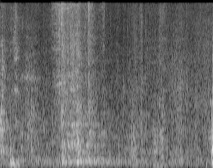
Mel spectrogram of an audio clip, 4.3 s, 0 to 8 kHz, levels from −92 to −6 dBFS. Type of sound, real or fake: real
